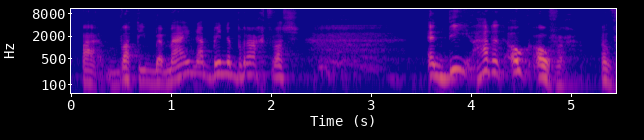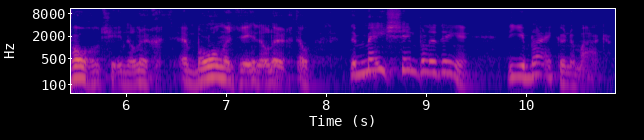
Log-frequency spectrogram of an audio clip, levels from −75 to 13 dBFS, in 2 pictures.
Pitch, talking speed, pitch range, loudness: 180 Hz, 185 wpm, 140-220 Hz, -36 LUFS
